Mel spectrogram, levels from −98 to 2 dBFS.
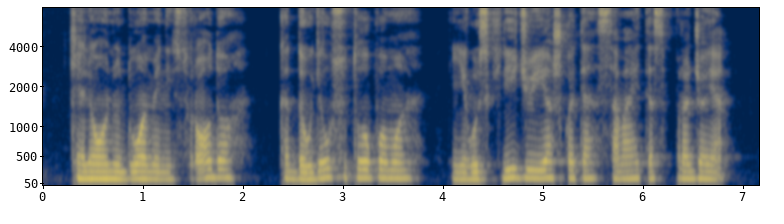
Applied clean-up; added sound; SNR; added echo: none; none; none; none.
